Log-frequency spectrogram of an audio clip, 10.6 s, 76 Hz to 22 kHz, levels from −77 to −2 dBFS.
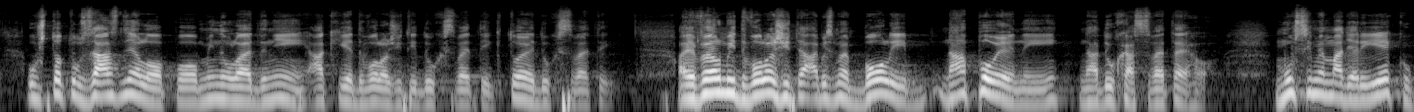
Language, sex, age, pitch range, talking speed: Slovak, male, 40-59, 130-175 Hz, 170 wpm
